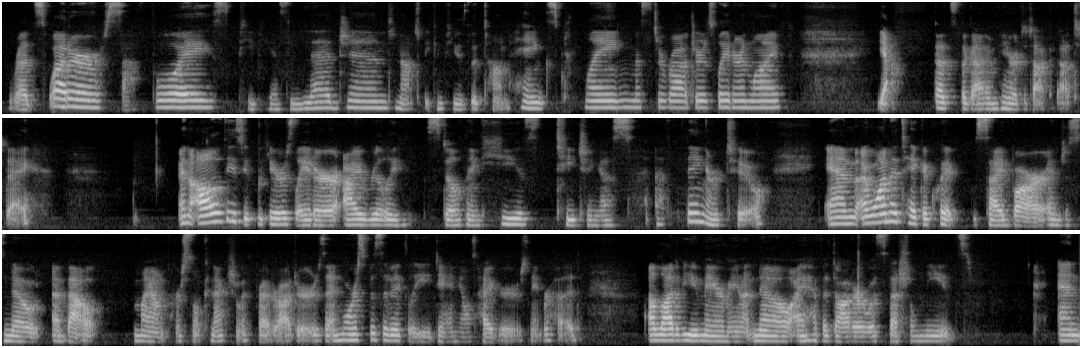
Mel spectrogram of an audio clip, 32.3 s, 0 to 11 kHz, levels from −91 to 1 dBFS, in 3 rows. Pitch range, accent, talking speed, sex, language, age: 150-185 Hz, American, 160 wpm, female, English, 30-49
